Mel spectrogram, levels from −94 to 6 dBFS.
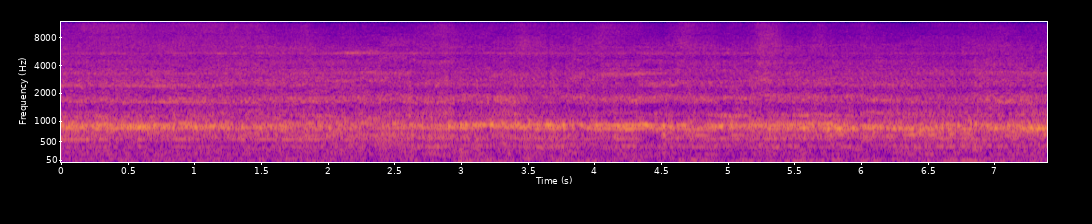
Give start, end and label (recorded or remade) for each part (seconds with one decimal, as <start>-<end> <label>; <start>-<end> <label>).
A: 0.0-2.3 recorded; 2.3-5.2 remade; 5.2-5.9 recorded; 5.9-6.9 remade; 6.9-7.4 recorded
